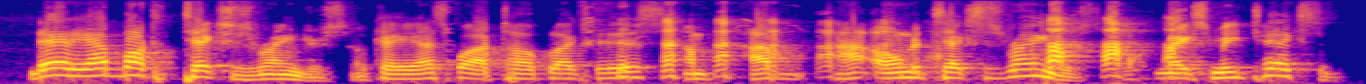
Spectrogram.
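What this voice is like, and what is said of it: Put-on Texas cowboy accent. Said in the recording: “speaks with a Texas accent ... I'm a cowboy, pew, pew, pew, I'm a cowboy”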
